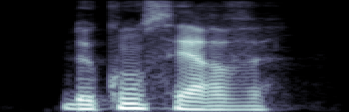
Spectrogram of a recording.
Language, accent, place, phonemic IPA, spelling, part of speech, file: French, France, Lyon, /də kɔ̃.sɛʁv/, de conserve, adverb, LL-Q150 (fra)-de conserve.wav
- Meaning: hand in hand, hand in glove, together, in concert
